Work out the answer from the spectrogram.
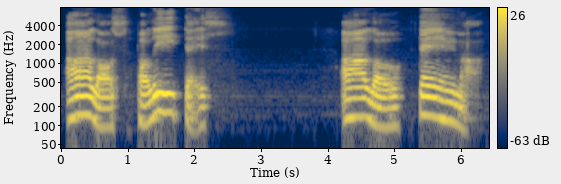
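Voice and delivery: A los polites read slowly, linking the words; slow demo reading. Shown as a demonstration. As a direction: spell out A lo tema slowly across the word break. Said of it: "may belong to the next word".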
